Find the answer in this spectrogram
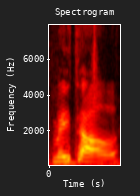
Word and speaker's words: Meytal: Meytal. Oh, Meytal.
